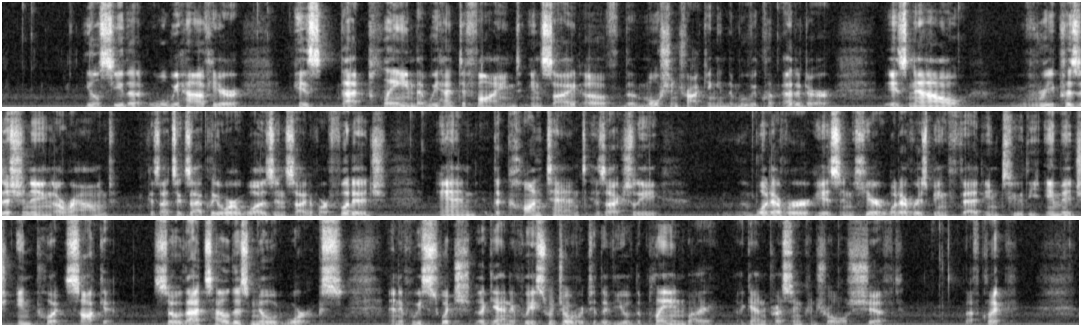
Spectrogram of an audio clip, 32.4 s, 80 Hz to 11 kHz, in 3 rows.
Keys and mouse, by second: 0.1 click, 2.5 click, 7.6 click, 9.4 click, 12.8 click, 14.8 click, 18.2 click, 22.4 click, 24.1 click, 30.8 ctrl+shift+click.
